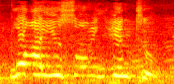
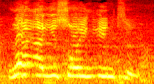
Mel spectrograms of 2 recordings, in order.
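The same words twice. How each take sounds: The two takes are said the same way.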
